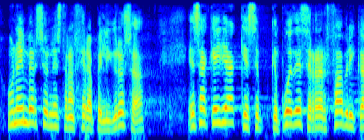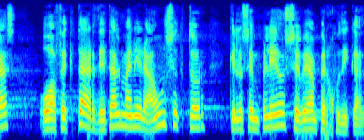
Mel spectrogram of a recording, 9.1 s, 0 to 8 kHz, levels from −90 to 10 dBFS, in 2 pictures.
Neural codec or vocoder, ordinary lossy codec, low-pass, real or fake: none; none; 7.2 kHz; real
